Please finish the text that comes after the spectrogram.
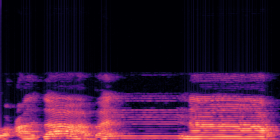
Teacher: किस चीज का गुन्ना, नून मुशद्दद का गुन्ना। तो यहाँ पर गुन्ना करेंगे किस तरह, थोड़ी देर आवाज को नाक में रोकेंगे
